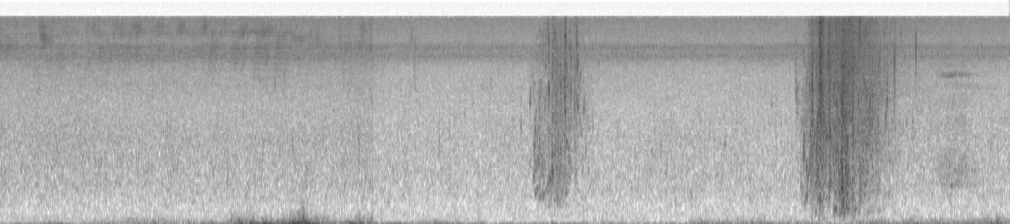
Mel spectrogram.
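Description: A hooked brown trout splashing at the water's surface twice, briefly about five and a half seconds in and longer about eight seconds in, over a steady low rumble of moving water.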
